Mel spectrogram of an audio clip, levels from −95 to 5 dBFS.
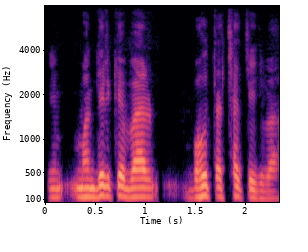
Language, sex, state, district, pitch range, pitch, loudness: Bhojpuri, male, Bihar, Saran, 130-145 Hz, 135 Hz, -19 LUFS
